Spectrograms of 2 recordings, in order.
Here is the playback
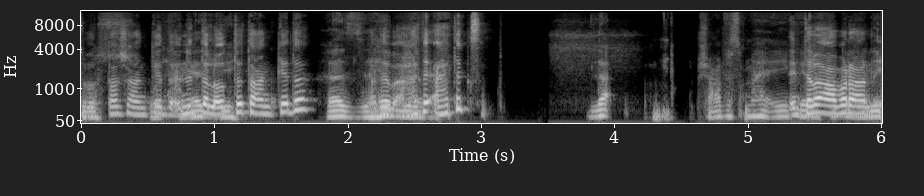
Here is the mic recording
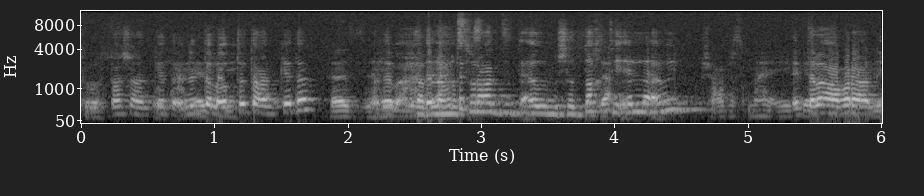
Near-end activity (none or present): present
